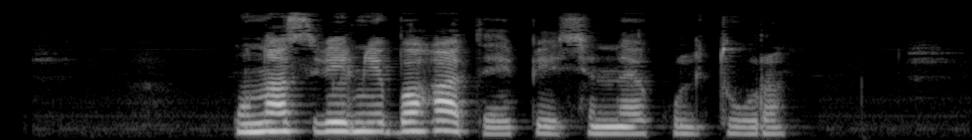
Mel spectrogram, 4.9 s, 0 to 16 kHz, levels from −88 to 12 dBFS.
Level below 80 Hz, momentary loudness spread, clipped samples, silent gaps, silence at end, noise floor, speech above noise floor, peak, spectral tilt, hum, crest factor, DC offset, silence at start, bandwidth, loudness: -76 dBFS; 16 LU; under 0.1%; none; 0.95 s; -69 dBFS; 49 dB; -2 dBFS; -5 dB/octave; none; 20 dB; under 0.1%; 1.2 s; 11.5 kHz; -20 LUFS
